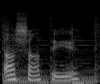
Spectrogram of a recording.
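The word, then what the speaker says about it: enchanté: How do you say enchante? Encante. Encante. In France, it's Ashante. Ashant Ashante, as they say.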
